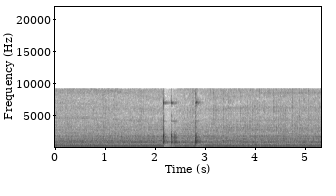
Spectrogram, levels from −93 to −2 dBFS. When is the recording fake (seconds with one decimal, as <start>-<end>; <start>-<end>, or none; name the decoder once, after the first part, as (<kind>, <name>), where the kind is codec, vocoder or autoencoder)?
1.7-5.3 (vocoder, Vocos)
